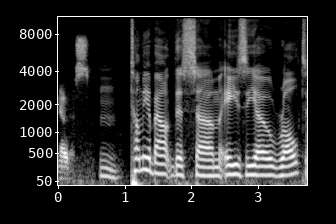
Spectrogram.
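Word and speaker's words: AZORult: tell me about this a zo Rolt is that how it's pronounced I believe it's pronounced as roll but that's a really a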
